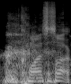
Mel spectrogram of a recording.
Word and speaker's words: croissant: Like, out of curiosity, how would you, as someone from France, pronounce this word that I sent you on your DM? Oh, let me check. Croissant. Croissant. Oh, wait. I have to learn this. Croissant? Did I say it right? Yes. Yeah, croissant. Alright, so it's a croissant. Because a lot of people say croissant, croissant, like a croissant. The accent. Yeah, croissant, yeah. Okay, so do you have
